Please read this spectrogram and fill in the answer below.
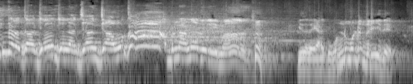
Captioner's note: speaks in indecipherable language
